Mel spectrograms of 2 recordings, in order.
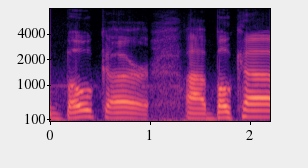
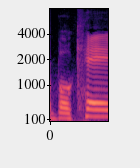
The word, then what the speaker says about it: bokeh: misconceptions some people say Boca Boca or bouquet or boki I mean all these different cases and the commonly held belief is that it's a Japanese term bouquet to refer to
